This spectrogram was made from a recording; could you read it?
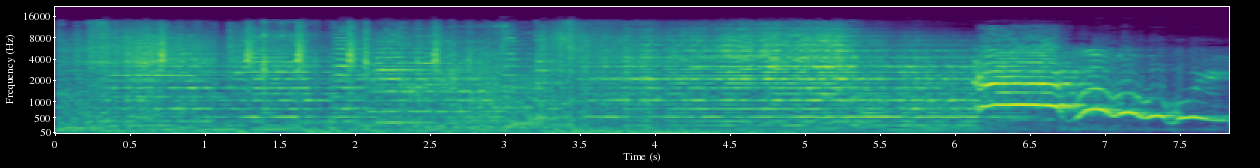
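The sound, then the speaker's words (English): A dense, busy music bed plays for several seconds, then gives way to the classic Goofy scream: a loud, warbling cartoon yell whose pitch wobbles up and down in yodel-like swoops. “The classic Goofy scream.”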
